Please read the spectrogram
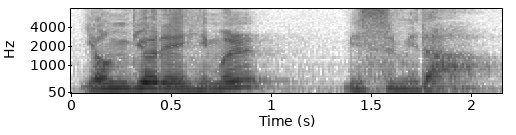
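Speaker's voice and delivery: slogan read out warmly in ad style. Shown as a demonstration. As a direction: deliver 연결의 힘을 믿습니다 as a polished ad slogan. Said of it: "제가 이제 한번 읽어드릴게요".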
